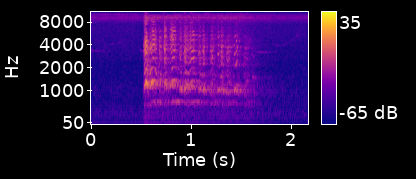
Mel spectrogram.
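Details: A single loud turkey gobble: an abrupt, fast gurgling rattle lasting about a second before trailing off into quiet.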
